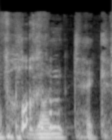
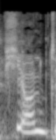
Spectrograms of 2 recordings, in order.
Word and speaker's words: Piontek: Habe ich es richtig ausgesprochen? – Genau, Piontek. – Piontek.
